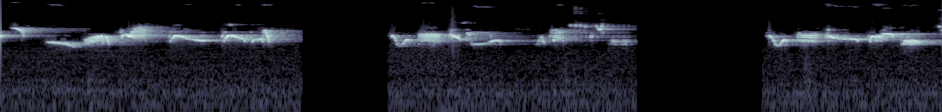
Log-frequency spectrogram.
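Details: Three warbling phrases from a common blackbird, each a few seconds long and separated by pauses of about a second. The phrases are quieter and fluty, with twisting whistled notes and some scratchy twittering.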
